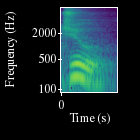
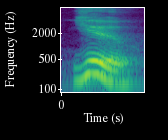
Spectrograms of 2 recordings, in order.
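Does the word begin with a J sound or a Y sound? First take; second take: J sound; Y sound. First: The word begins with a J sound. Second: The word begins with a Y sound. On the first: The speaker calls it wrong. "not ju" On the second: The speaker calls it right. "Other Y words are you"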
